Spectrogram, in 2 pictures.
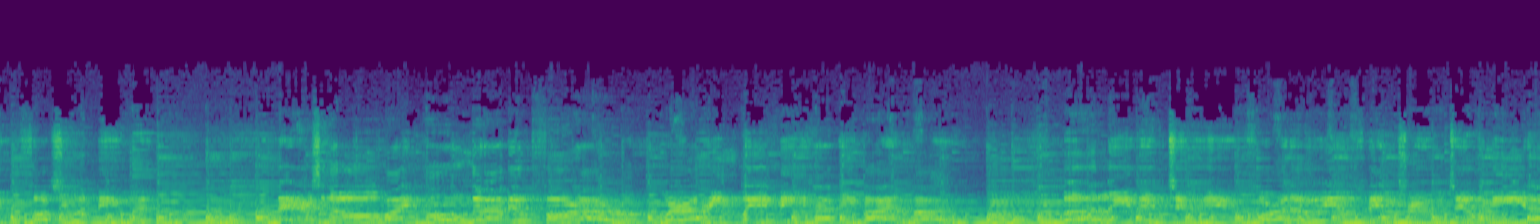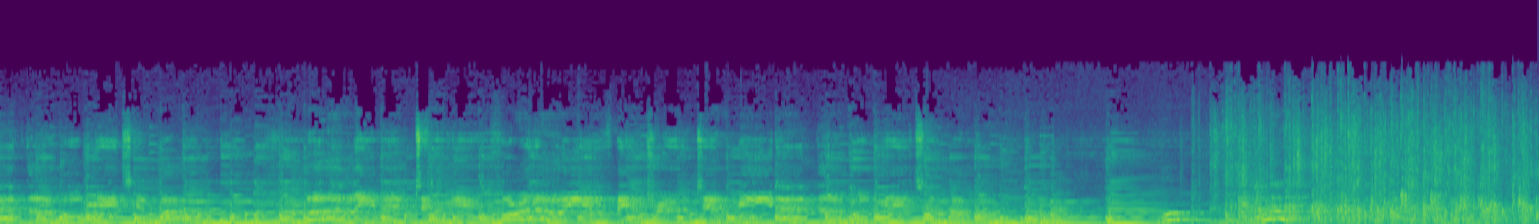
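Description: A banjo played solo, picking the tune over one steady ringing note, stopping a few seconds before the end. Applause follows.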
